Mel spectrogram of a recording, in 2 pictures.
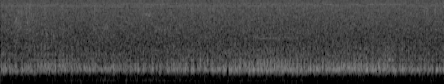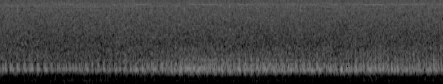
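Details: Frogs at their annual spawning in a pond at Sandyhill, Westport, among long grass and rocks. Many voices blend into a steady, low, purring croak chorus that runs unbroken throughout, with a soft hiss in the background.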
